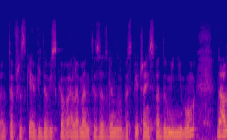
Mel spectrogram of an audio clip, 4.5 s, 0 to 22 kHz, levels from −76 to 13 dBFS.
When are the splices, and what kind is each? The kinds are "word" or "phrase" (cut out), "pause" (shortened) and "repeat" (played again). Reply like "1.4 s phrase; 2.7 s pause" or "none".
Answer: none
